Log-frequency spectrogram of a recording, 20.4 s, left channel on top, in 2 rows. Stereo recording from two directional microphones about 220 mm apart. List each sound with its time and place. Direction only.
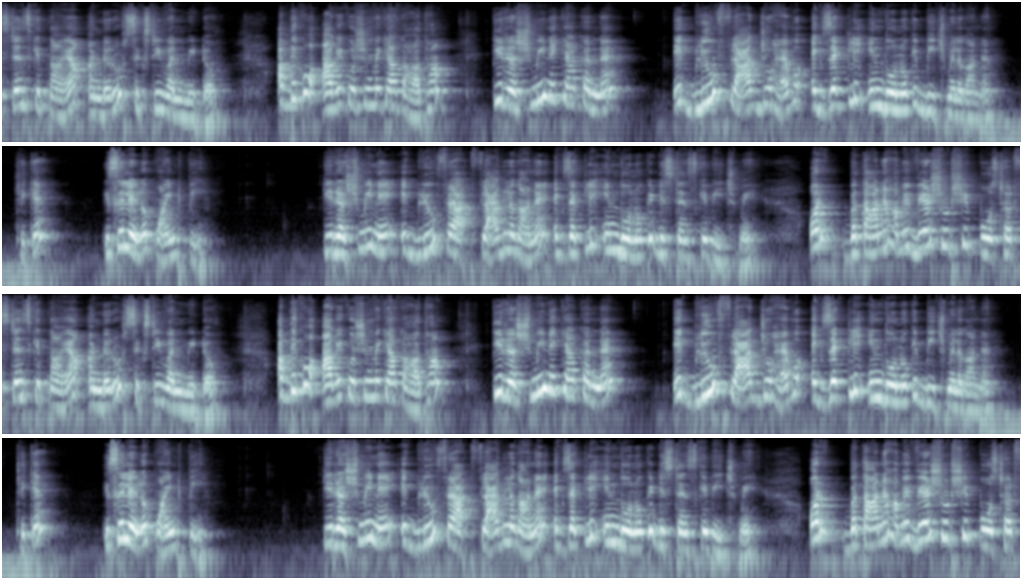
0.1 s speech: 10° right (ahead or behind)
13.4 s speech: 15° right (ahead or behind)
